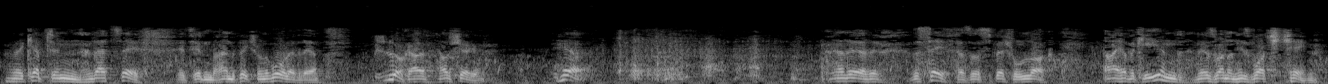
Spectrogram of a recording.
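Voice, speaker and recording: Actor as earnest secretary, noisy lo-fi radio. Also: male voice, medium pitch, animated, moderate pace, pauses often, close to an everyday voice. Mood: cooperative. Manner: polite, earnest, hesitant. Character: earnest, bewildered young male yacht secretary. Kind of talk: radio drama acting. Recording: noisy, dull lo-fi radio recording.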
